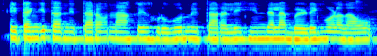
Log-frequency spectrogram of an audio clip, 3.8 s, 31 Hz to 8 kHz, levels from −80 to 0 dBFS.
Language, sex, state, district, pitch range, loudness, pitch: Kannada, female, Karnataka, Bijapur, 165-175 Hz, -32 LUFS, 175 Hz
